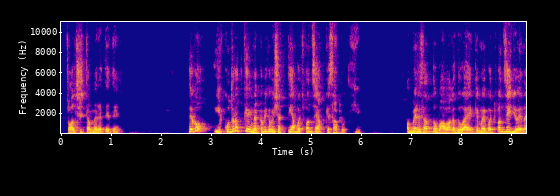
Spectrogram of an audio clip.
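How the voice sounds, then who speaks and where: A middle-aged man with a gravelly, crackling voice that sits a little high for a man talks through a spiritual lesson like an informal chat. He explains things step by step and keeps dropping the same filler phrase as he goes, easing into a story from his own childhood. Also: dark tone. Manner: conversational, repeats the filler "jo hai na" often. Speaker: spiritual teacher. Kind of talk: casual spiritual talk with storytelling.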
